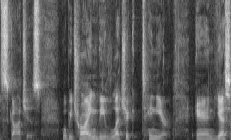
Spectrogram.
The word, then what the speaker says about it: Ledaig: We'll be trying the Ledaig 10-year. And yes, I know the pronunciation doesn't sound anything like the spelling, but hey, that's Gaelic for you. So a little bit of information on Ledaig.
